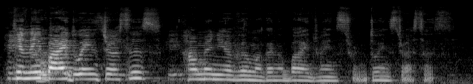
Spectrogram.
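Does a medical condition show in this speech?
No.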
